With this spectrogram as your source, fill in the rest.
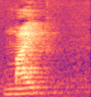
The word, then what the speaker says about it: might: उसी तरह दूसरा एग्जांपल देखेंगे, राइट, यहाँ पर भी जो है GH साइलेंट है क्योंकि इसको राइट पढ़ेंगे। और एग्जांपल देखते हैं, MIGHT, इसको क्या पढ़ेंगे? माइट।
